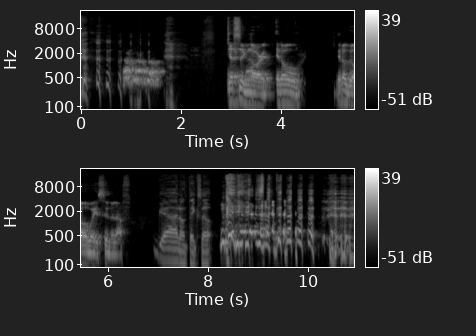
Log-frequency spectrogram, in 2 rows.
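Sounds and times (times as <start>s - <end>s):
speech: 0.0s - 0.4s, 2.9s - 4.5s, 5.1s - 10.9s
laughter: 0.0s - 1.9s, 8.3s - 10.9s
dog barking: 0.8s - 1.7s.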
